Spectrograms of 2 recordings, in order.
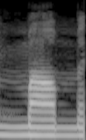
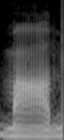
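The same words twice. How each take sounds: First: "mum" said with a short uh vowel, like "mum" in "hum"; British mum. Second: Said in the usual way. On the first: Shown as a demonstration. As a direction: say "mum" rhyming with "gum", the British way. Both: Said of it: "they say mum instead of mom".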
